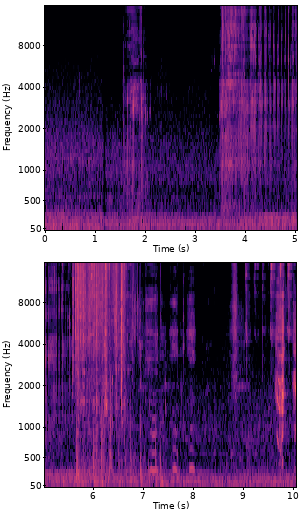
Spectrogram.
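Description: Water splashing and sloshing around a baby in an inflatable swim float in a shallow blow-up pool, with a cluster of sharp splashes about six seconds in. A short baby squeal near the end.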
